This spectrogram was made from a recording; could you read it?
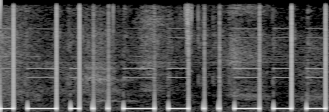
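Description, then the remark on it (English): A steady mid-pitched tone keys on and off in a pattern of long dashes and short dots, like Morse code being tapped out, loud with no voices. “We're now broadcasting in Morse code.”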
